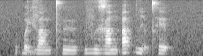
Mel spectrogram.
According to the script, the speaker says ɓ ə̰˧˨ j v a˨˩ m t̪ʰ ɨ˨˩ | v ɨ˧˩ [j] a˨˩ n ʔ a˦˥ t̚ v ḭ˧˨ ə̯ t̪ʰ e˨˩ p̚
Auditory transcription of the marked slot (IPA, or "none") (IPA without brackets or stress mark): ɣ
